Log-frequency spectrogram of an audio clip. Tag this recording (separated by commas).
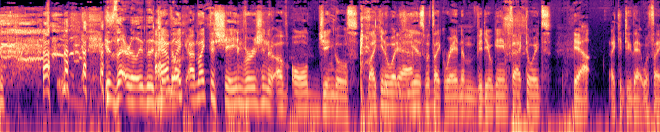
Speech, Radio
